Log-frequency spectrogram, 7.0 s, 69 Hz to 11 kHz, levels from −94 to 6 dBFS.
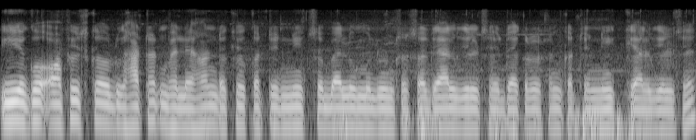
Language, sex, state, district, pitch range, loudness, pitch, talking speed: Maithili, male, Bihar, Supaul, 110-120 Hz, -18 LUFS, 115 Hz, 200 wpm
